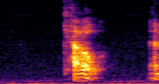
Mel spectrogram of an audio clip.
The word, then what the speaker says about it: Cohen: My name is Cohen, pronounced cow and an cow and an N. Cowan.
